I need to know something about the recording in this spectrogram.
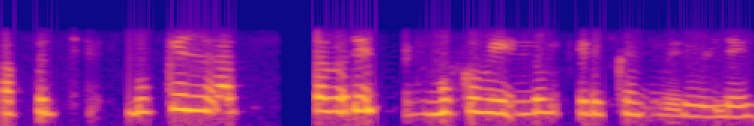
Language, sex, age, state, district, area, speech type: Malayalam, female, 45-60, Kerala, Kozhikode, urban, conversation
